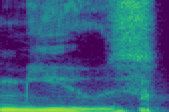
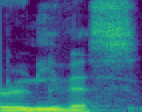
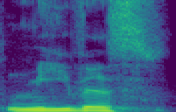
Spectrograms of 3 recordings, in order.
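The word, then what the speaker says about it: Meiwes: So that, on the documentary, so his name is Armin, it's spelled M-E-I-W-E-S. I would say Muse. – Right. – If I saw that. – But it's not. – But it's some weird. They say like Mevis. – Mevis.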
